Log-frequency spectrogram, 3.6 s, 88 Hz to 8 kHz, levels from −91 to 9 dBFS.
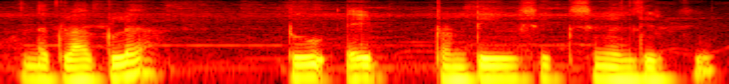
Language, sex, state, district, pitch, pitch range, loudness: Tamil, male, Tamil Nadu, Nilgiris, 115 Hz, 110-120 Hz, -16 LUFS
